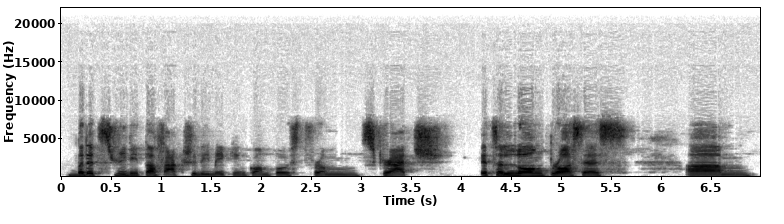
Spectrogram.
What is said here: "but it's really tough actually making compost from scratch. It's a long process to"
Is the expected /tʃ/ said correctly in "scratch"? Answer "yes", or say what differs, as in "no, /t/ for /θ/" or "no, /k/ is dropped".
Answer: yes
